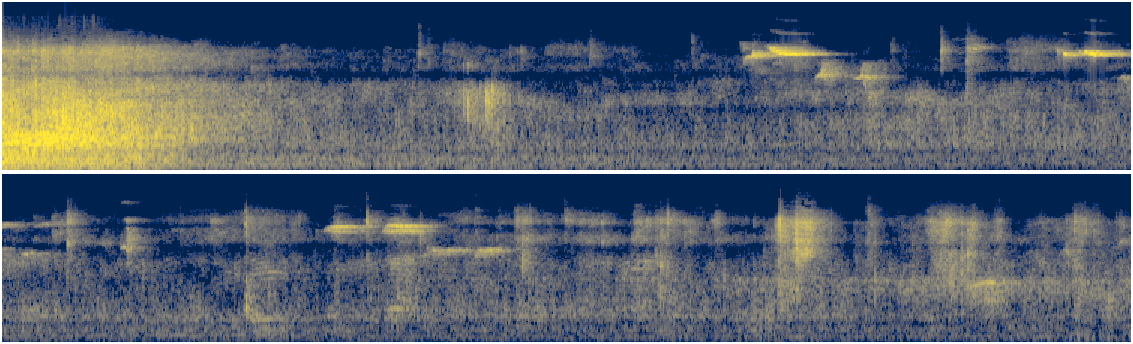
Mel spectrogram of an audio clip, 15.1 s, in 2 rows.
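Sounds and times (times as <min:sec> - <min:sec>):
faint outdoor hiss: 0:01.0 - 0:15.0
wild birds chirping: 0:01.4 - 0:12.9.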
